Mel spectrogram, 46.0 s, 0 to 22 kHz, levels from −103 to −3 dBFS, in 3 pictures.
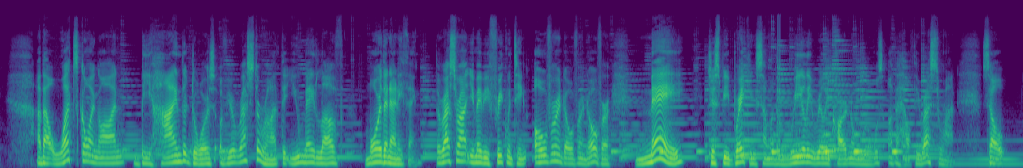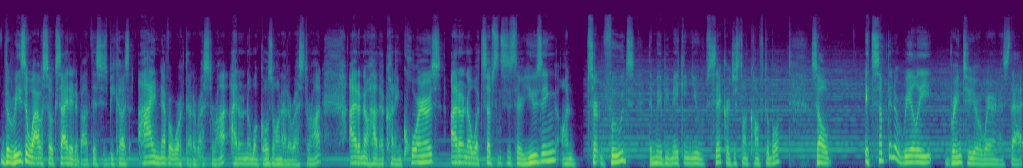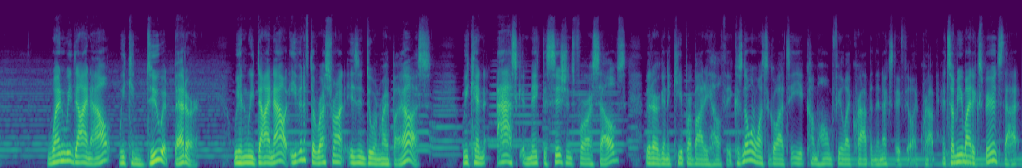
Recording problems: background music; noticeable; throughout; 15 dB below the speech

